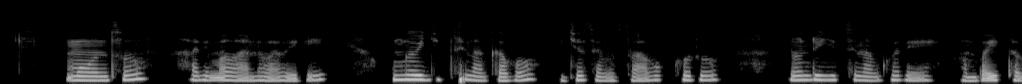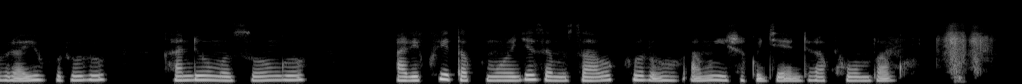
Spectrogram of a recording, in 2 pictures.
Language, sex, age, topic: Kinyarwanda, female, 18-24, health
